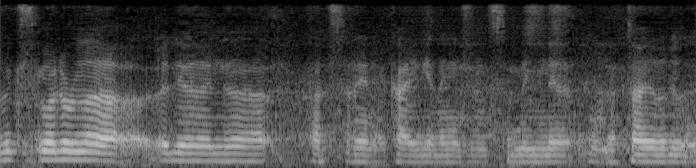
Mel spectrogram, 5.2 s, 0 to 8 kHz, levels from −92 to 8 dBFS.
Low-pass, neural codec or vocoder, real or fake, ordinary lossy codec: 7.2 kHz; codec, 16 kHz, 1.1 kbps, Voila-Tokenizer; fake; none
